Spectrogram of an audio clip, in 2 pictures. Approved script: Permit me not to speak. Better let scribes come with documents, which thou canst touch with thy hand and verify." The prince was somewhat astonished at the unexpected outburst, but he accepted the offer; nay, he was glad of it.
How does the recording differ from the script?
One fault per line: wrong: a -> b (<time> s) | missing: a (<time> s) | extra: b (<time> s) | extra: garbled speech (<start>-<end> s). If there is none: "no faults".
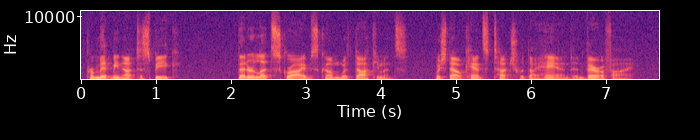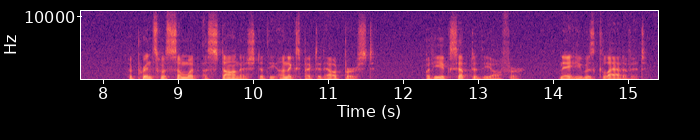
no faults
